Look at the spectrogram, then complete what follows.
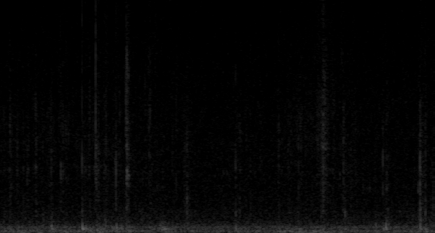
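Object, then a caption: Solid bar soap shaved with a blade. A utility knife blade shaves flakes off the edge of a solid rectangular white bar of soap held in the hand. Soft, quiet scrapes and light crisp ticks come in an irregular patter over a faint low hum, each stroke fading quickly.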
